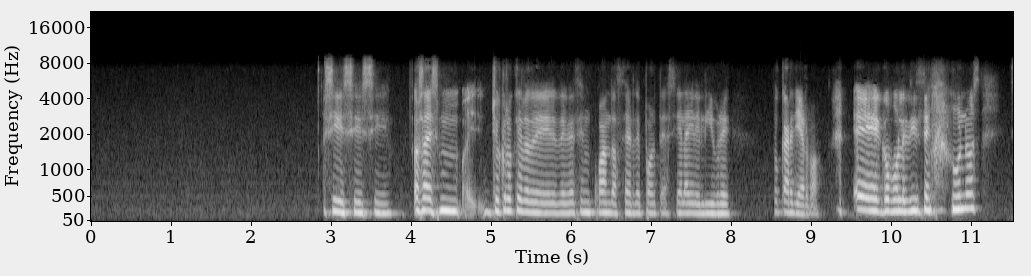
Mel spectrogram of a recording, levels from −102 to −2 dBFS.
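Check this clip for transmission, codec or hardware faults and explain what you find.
No transmission, codec or hardware faults can be heard here.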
